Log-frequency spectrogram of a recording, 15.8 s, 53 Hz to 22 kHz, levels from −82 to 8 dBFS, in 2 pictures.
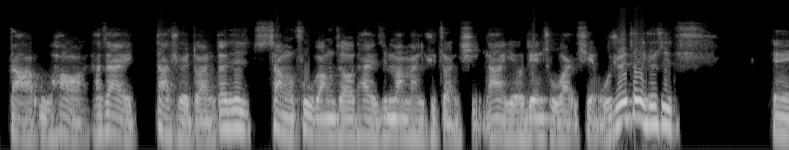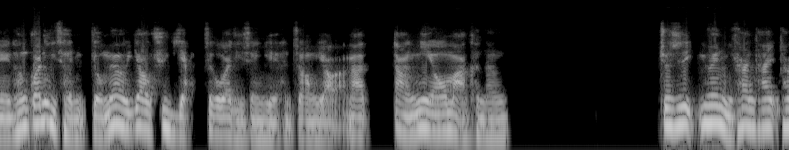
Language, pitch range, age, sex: Chinese, 90-115 Hz, 20-39, male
